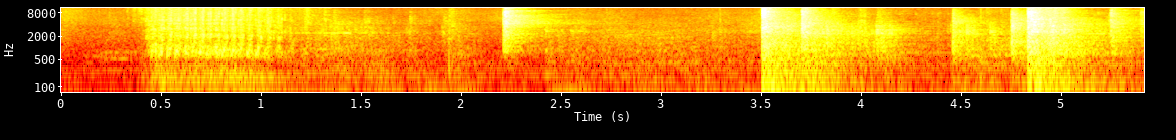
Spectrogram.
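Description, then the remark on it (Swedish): A horse whinnies in a stable in Uppsala, followed by sharp knocks and a door banging, with hoof clatter and rustling; no one speaks. “vill veta ännu mer om hästarnas kognition och kommunikation. Katarina Sundberg hade träffat henne i ett stall i Uppsala”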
